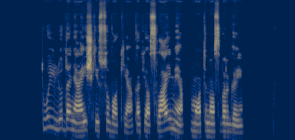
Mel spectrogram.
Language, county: Lithuanian, Alytus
